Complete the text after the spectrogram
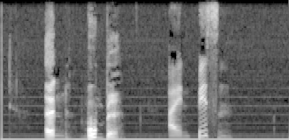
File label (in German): mumbel, mundart; woerterbuch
